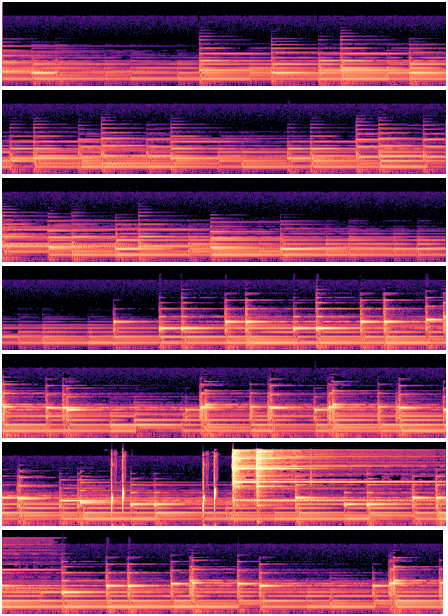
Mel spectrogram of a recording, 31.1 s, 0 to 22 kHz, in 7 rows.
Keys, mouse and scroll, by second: 0.5 s, 2.8 click, 3.4 ctrl+space, 3.5 ctrl+click, 3.8 ctrl+space, 4.4 click, 4.5 space, 5.4 click, 8.2-10.7 drag, 10.7 space, 16.4-21.2 drag, 28.8 Return, 30.2 click.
